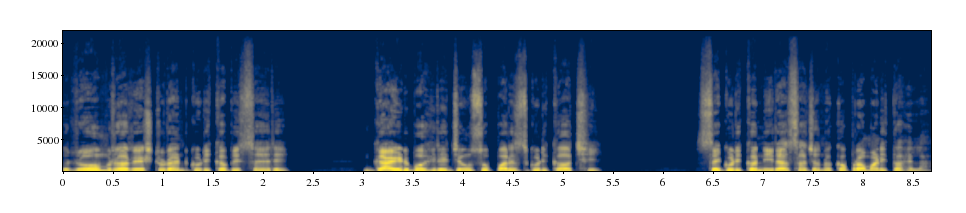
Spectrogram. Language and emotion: Odia, sad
